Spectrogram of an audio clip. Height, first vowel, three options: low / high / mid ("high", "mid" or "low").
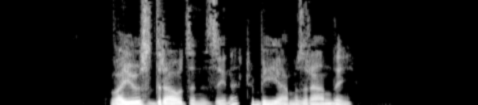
low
